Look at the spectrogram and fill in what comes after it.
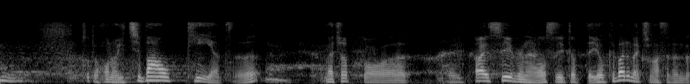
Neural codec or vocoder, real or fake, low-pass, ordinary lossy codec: codec, 16 kHz, 1.1 kbps, Voila-Tokenizer; fake; none; none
